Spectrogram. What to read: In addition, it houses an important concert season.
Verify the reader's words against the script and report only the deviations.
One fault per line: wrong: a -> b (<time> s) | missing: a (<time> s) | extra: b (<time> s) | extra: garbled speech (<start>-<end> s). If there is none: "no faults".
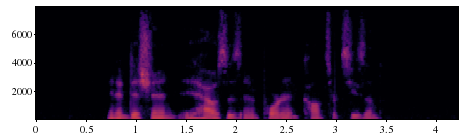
missing: an (2.0 s)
